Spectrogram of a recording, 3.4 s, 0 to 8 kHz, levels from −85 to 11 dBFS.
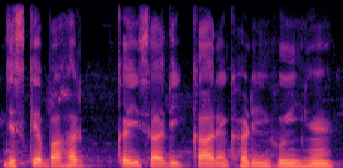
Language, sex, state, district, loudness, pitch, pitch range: Hindi, male, Uttar Pradesh, Lalitpur, -16 LUFS, 130 Hz, 130-140 Hz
